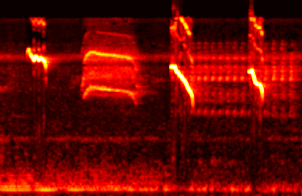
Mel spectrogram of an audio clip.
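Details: Olive-backed sunbird song meant to draw replies from other sunbirds. A thin high note is followed by a sustained shrill buzz, then two loud, piercing whistles sliding steeply downward about a second apart over a faint low hum.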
